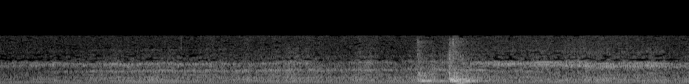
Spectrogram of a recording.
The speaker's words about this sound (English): The doors go shutting far in the distance, gently knocking like the pulse of a heart.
